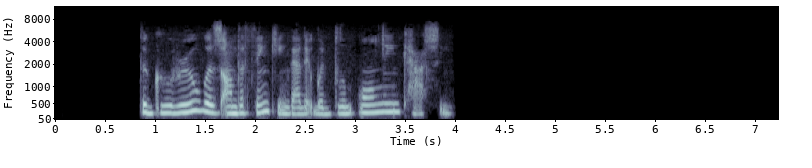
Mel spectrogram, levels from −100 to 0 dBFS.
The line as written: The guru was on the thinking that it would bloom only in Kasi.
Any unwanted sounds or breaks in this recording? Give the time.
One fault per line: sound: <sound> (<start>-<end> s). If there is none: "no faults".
no faults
